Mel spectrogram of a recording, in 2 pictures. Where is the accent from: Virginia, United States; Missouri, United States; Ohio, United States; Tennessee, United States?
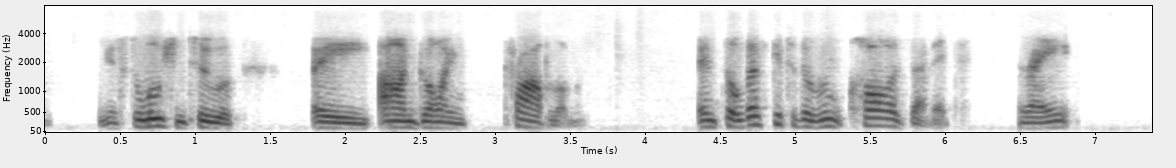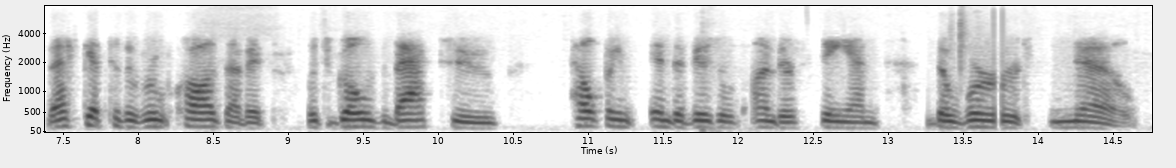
Ohio, United States; Cleveland; born or raised there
